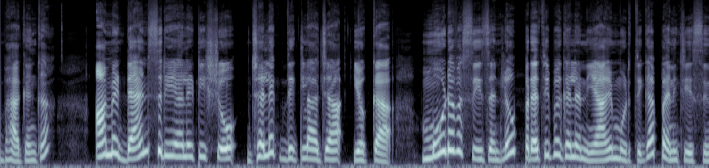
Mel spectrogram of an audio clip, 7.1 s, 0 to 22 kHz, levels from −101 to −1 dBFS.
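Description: Nothing technically wrong turns up anywhere in this short bit of speech, so there's no fault to point to and no time or cause to give.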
